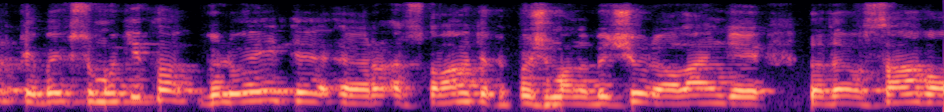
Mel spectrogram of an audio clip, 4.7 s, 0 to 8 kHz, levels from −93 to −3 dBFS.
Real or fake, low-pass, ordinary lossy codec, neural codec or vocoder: real; 7.2 kHz; AAC, 48 kbps; none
